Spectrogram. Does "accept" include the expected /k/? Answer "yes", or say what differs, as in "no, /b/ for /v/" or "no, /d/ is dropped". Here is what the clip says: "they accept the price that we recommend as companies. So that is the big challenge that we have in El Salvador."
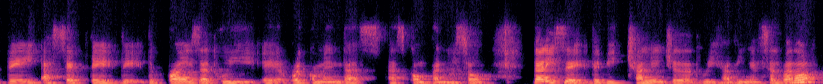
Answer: no, /k/ is dropped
